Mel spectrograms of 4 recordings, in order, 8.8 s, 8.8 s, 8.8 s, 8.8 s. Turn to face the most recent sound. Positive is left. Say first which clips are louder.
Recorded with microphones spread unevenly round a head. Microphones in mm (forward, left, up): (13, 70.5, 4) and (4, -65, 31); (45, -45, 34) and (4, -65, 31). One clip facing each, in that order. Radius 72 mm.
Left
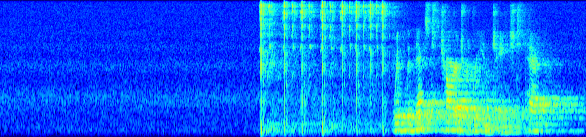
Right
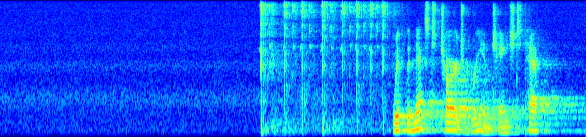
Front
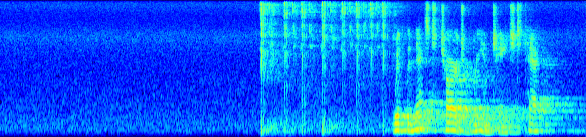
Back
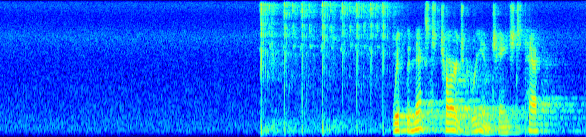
# right 7 dB, back 7 dB
turn(degrees=-130)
